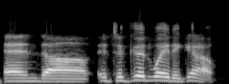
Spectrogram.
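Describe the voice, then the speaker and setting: A man's voice: on the high side, measured pace, clear, resonant tone, dry recording, dull audio. A man in his fifties making his point on a casual live chat, earnest and persistent. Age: 50s.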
